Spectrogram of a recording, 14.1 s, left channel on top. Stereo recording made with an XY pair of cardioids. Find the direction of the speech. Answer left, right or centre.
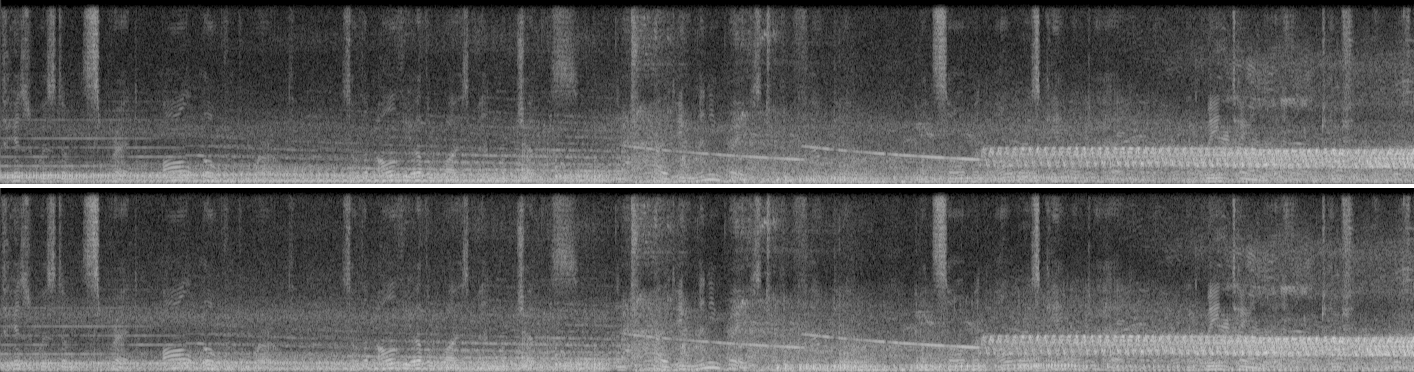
centre.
